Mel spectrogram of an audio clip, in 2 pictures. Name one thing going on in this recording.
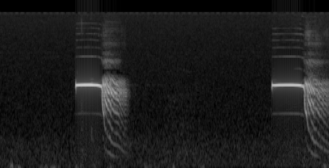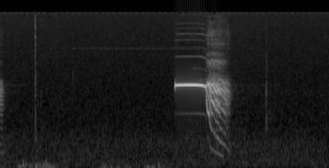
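A bull elk bugles loudly, a high shrill whistle that slides down into low grunts.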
